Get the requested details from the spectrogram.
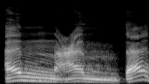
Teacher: Adapun nun dan mim yang berhukum izhar, an'amta itu juga ada gunnahnya.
